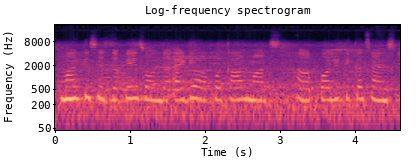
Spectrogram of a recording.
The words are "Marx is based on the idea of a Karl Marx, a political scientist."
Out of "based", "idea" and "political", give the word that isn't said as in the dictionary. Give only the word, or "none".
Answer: based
